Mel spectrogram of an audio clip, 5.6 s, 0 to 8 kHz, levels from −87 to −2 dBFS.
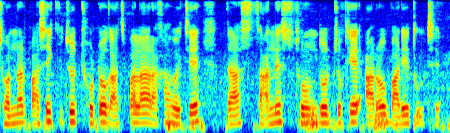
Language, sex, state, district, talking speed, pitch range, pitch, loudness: Bengali, male, West Bengal, Alipurduar, 140 wpm, 140-165 Hz, 155 Hz, -16 LUFS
